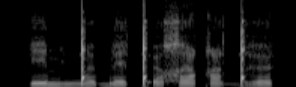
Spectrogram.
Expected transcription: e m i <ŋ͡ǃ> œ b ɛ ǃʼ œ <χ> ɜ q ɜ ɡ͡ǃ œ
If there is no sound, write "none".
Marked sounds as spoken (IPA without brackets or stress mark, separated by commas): ŋ͡ǃ, χ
